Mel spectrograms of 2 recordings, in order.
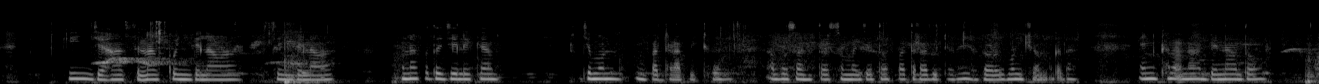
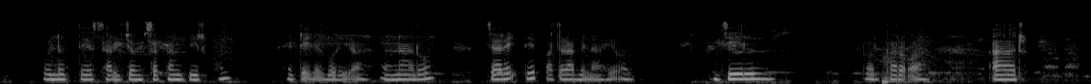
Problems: background sounds at intervals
